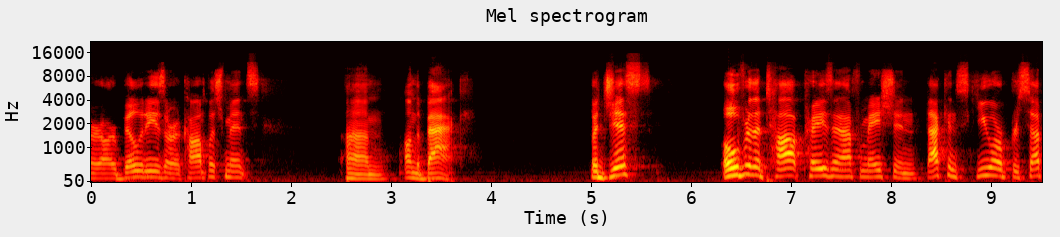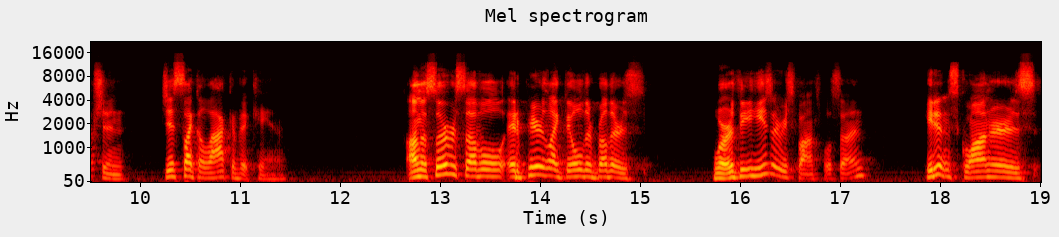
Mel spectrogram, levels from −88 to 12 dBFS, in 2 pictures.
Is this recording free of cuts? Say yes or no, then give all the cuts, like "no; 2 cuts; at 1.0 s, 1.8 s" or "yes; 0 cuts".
no; 2 cuts; at 3.1 s, 12.6 s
